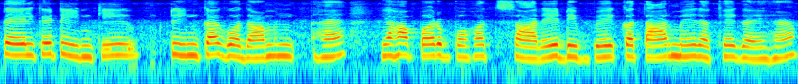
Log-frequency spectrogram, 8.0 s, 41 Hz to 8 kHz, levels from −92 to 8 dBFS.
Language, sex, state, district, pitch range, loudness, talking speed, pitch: Hindi, female, Haryana, Rohtak, 225-255 Hz, -16 LUFS, 135 wpm, 240 Hz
